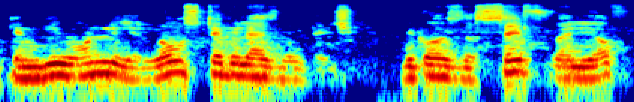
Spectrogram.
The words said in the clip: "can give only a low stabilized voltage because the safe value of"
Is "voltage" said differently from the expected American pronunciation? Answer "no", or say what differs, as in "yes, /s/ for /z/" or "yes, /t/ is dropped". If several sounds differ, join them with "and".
yes, /l/ is dropped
